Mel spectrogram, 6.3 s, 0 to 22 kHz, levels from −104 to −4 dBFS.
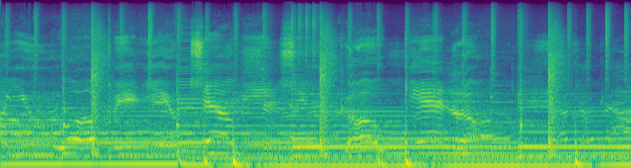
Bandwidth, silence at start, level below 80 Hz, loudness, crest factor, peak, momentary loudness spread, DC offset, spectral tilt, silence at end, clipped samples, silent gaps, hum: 19.5 kHz; 0 s; -22 dBFS; -16 LUFS; 16 dB; 0 dBFS; 4 LU; under 0.1%; -4.5 dB/octave; 0 s; under 0.1%; none; none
